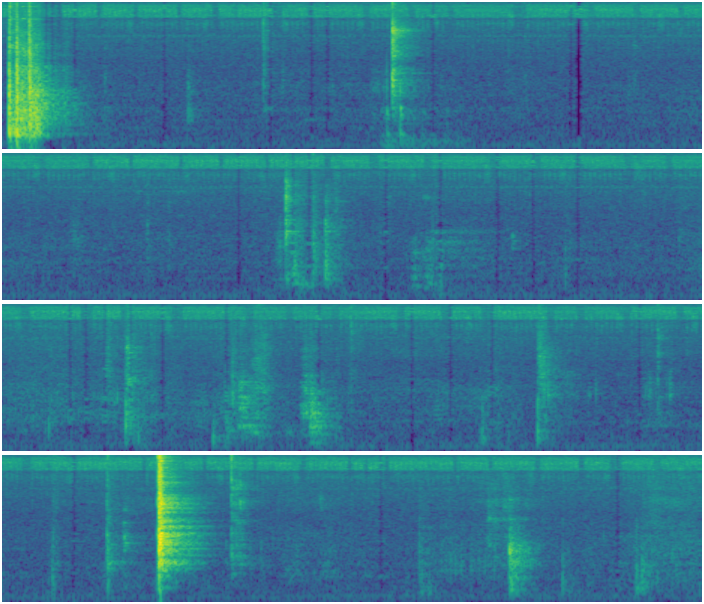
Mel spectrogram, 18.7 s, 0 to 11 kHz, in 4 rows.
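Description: Scattered metal clinks and knocks of parts and hand tools handled at the cylinder head and rocker assembly of a 1500cc air-cooled VW engine. The sharpest knocks come right at the start and about three seconds before the end.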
